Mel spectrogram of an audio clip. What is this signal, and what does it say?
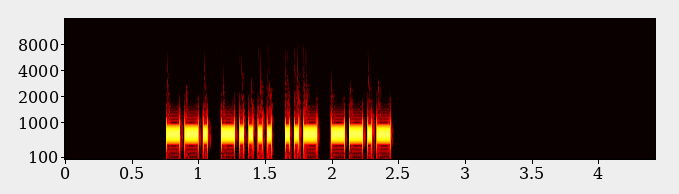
Morse code, heard as a keyed tone, about 34 wpm, 700 Hz. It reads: G6UQ
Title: DXCC-100 Call Signs - 4 Characters - Repeated 3x - 35wpm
